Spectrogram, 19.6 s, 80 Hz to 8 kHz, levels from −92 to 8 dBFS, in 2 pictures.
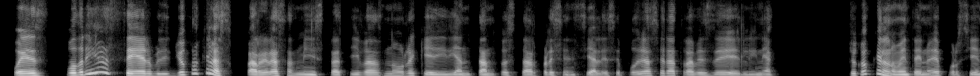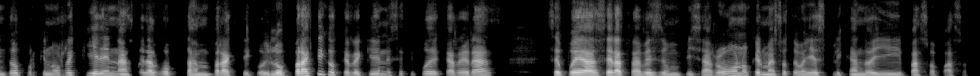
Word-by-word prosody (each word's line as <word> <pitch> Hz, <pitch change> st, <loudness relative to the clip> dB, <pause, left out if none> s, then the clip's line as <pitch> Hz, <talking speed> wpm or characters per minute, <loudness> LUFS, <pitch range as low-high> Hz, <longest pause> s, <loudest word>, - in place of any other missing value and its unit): Pues 200 Hz, +1 st, +6 dB, 0.2 s
podría 265 Hz, -, +6 dB, 0.3 s
ser, 195 Hz, -2 st, +7 dB, 0.2 s
yo 260 Hz, +5 st, 0 dB
creo 385 Hz, -1 st, -4 dB
que 395 Hz, -, 0 dB
las 200 Hz, -, +6 dB
carreras 165 Hz, +6 st, +4 dB
administrativas 155 Hz, +3 st, -2 dB
no 180 Hz, 0 st, -6 dB
requerirían 155 Hz, -6 st, -3 dB
tanto 155 Hz, +1 st, -1 dB
estar 160 Hz, -1 st, -3 dB
presenciales. 155 Hz, -5 st, -5 dB
Se -, -, -12 dB
podría 180 Hz, +4 st, -3 dB
hacer 210 Hz, +1 st, -8 dB
a 205 Hz, -, +3 dB
través 150 Hz, -4 st, -3 dB
de 155 Hz, -5 st, -3 dB
línea, 150 Hz, +3 st, -9 dB, 0.7 s
yo 190 Hz, -, -2 dB
creo 320 Hz, +1 st, -3 dB
que 345 Hz, -, -1 dB
el -, -, +4 dB
99% 155 Hz, +5 st, -2 dB
porque 160 Hz, -, -16 dB
no 165 Hz, +1 st, -7 dB
requieren 205 Hz, -3 st, -2 dB
hacer 155 Hz, +1 st, -2 dB
algo 175 Hz, +1 st, -1 dB
tan 150 Hz, -3 st, -3 dB
práctico 155 Hz, -3 st, -1 dB
y -, -, -3 dB
lo 150 Hz, -1 st, +3 dB
práctico 205 Hz, -, +5 dB
que 165 Hz, -, -5 dB
requieren 170 Hz, +4 st, -5 dB
ese 180 Hz, +1 st, -17 dB
tipo 190 Hz, +1 st, -11 dB
de 180 Hz, -2 st, -3 dB
carreras 175 Hz, +7 st, -2 dB, 0.5 s
se 175 Hz, -3 st, +2 dB
puede 170 Hz, -1 st, +6 dB
hacer 160 Hz, 0 st, +6 dB
a 155 Hz, -, +6 dB
través 150 Hz, 0 st, -2 dB
de 155 Hz, -, -5 dB
un 150 Hz, -1 st, -7 dB
pizarrón 155 Hz, +8 st, -4 dB
o 185 Hz, -, -7 dB
que -, -, -4 dB
el 150 Hz, -, +1 dB
maestro 150 Hz, +5 st, -3 dB
te -, -, -12 dB
vaya 150 Hz, +1 st, -3 dB
explicando 150 Hz, 0 st, -7 dB
ahí 155 Hz, 0 st, -4 dB
paso 140 Hz, +1 st, -7 dB
a 150 Hz, -, -25 dB
paso. 120 Hz, -2 st, -15 dB
160 Hz, 185 wpm, -23 LUFS, 150-190 Hz, 0.7 s, ser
